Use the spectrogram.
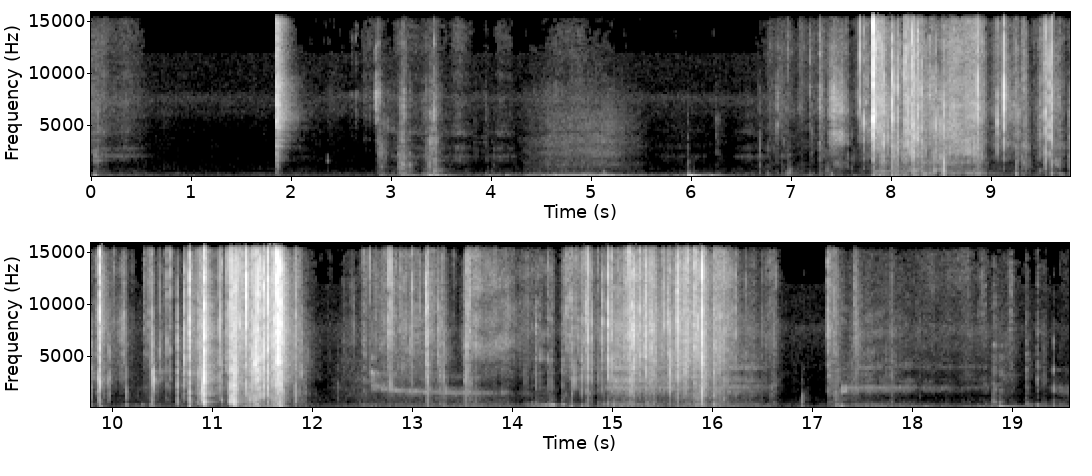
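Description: Plastic wrap is torn and crinkled off an Eldritch Moon Magic card fat pack at close range, with sharp snaps, rustling bursts and quiet pauses between the handling sounds.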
